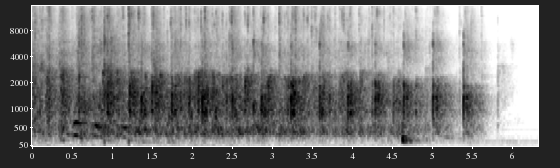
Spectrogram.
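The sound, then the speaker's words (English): A church audience breaks into steady applause for a woman after a prayer for her, dense overlapping claps sustained at a fairly loud level for several seconds before thinning out and stopping abruptly. “Do if you want to, give her a round of applause.”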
